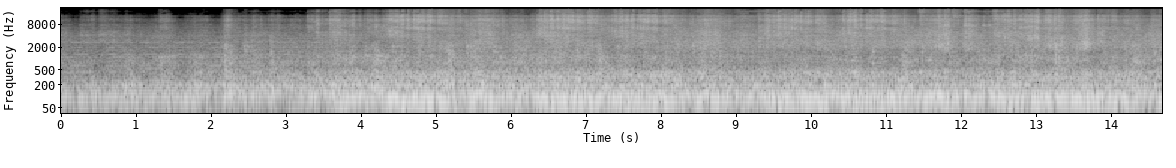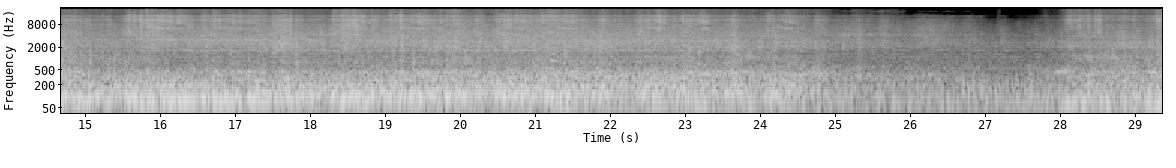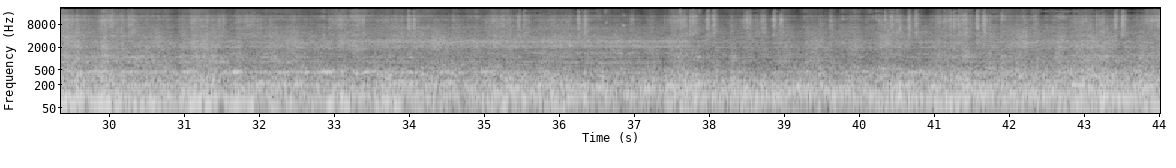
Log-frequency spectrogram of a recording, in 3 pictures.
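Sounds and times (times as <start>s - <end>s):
train wheels clattering on rails: 0.0s - 27.0s, 27.6s - 44.0s.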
